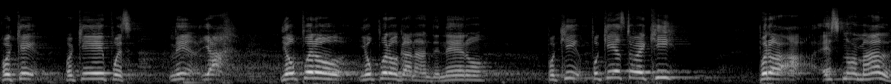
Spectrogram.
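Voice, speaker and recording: The man speaks at a very slow pace in an American accent. Room echo is audible. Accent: American accent in Spanish, mocked by family. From United States. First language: English (speaking Spanish). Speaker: missionary preacher. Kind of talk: sermon. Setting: church. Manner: halting, with many repetitions and fillers.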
